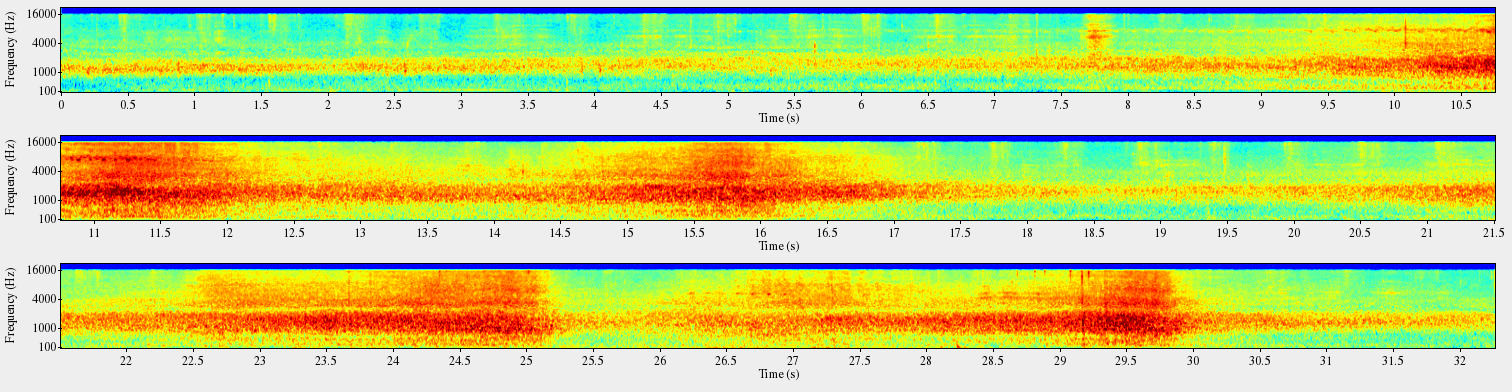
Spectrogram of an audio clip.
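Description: Cars passing close by on a road, one after another in the second half, each one's tyre and engine noise swelling and then fading, over steady traffic noise.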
